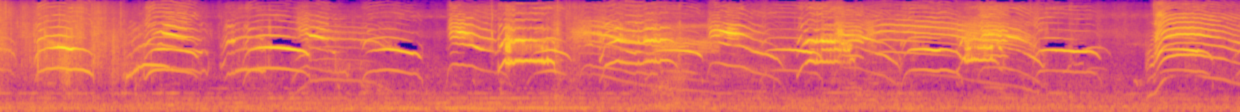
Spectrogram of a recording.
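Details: Several kittens meowing in a steady overlapping chorus, high-pitched arched mews tumbling one after another with almost no pause, some rising then falling, a low background hum throughout.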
